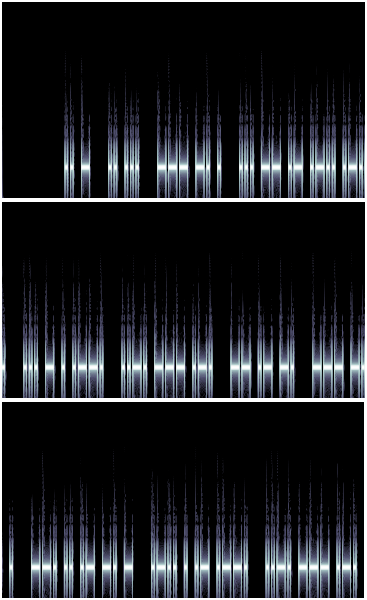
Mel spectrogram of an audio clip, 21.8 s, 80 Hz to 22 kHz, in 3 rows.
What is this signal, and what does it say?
Morse code, heard as a keyed tone, about 22 wpm, 700 Hz. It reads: IT IS ONE SMALL STEP FOR MAN ONE GIANT LEAP FOR
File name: Sentences with 9-Word Phrases - 22wpm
